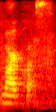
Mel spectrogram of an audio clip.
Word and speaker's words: Marques: It's Marques. Marques, like question. Like question. Traci with an I and That's right. Marques. Marques. Correct.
